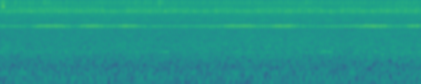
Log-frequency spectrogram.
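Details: Night chorus of crickets in southern Crimea under a night breeze; an unbroken high-pitched trill with gentle swells every half second or so sits above a low, even rush of wind.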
